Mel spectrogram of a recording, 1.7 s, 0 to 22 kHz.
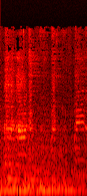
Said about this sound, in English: So I get back in my car and drive to the small city of Greenfield, about 30 minutes away.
